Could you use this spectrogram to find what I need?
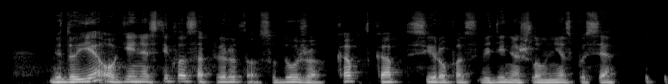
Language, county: Lithuanian, Kaunas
